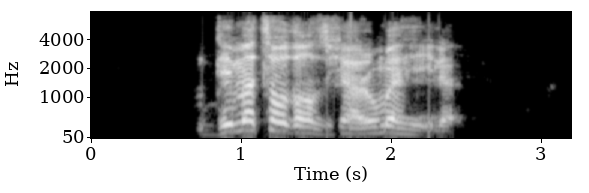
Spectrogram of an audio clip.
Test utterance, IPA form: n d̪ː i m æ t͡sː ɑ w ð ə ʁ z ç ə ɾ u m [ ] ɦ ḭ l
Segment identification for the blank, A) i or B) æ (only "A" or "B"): B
